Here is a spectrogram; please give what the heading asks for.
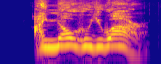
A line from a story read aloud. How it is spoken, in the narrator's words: yelled at her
